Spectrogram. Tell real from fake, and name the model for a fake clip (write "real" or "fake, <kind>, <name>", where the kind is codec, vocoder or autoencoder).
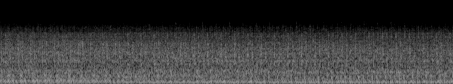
real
